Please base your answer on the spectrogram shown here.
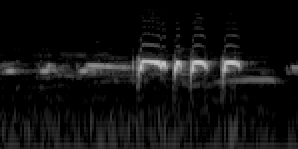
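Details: Loud local zebra dove, kept for luring birds into traps, gives soft drawn-out coos, then a loud phrase of four rolling, mellow notes.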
